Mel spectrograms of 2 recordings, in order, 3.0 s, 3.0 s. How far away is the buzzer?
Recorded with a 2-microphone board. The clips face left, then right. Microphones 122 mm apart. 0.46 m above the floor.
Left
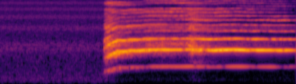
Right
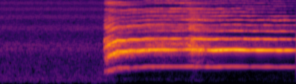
I don't hear a buzzer.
